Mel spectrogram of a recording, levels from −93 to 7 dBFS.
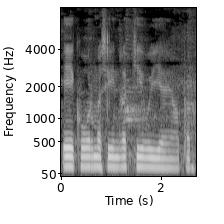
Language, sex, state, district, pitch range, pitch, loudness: Hindi, male, Uttar Pradesh, Shamli, 120-130 Hz, 130 Hz, -16 LUFS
